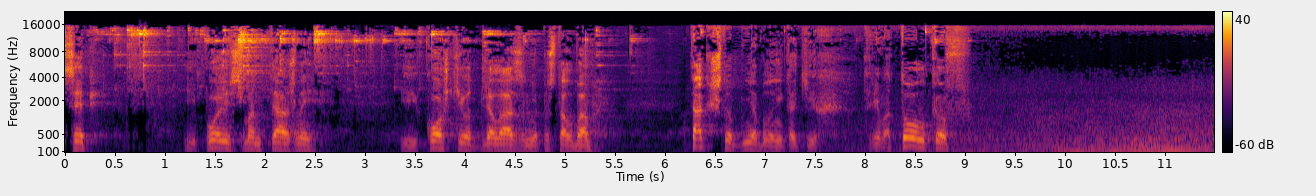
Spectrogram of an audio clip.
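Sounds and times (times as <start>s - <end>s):
speech: 0.0s - 0.4s, 1.2s - 2.7s, 3.4s - 5.5s, 6.2s - 9.2s
bus engine rumbling, approaching at a bus station at night: 9.0s - 11.4s.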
